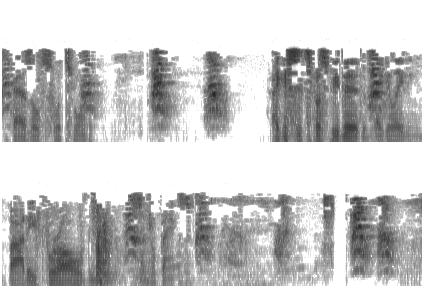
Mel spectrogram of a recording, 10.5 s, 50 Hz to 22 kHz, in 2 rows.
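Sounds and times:
dog barking: 0:00.0 - 0:00.3, 0:01.0 - 0:02.9, 0:04.6 - 0:04.9, 0:06.8 - 0:09.0, 0:09.6 - 0:10.3
speech: 0:00.1 - 0:01.3, 0:03.4 - 0:07.8.

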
